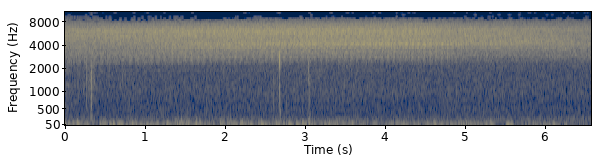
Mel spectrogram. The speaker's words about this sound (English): Monday, August 31st, 2020. Standing outside, listening to the cicadas.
